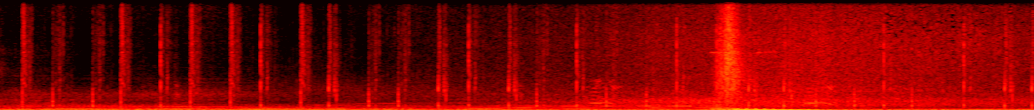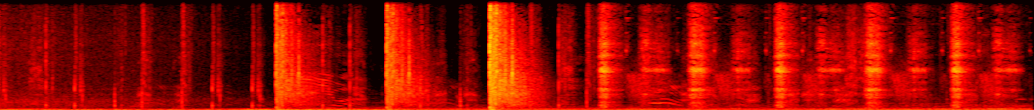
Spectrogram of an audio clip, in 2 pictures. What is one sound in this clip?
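Footsteps crunch steadily on a cracked road.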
